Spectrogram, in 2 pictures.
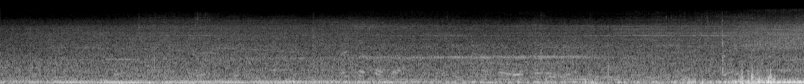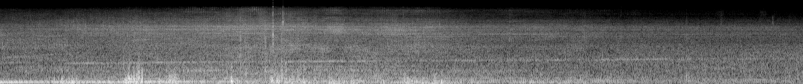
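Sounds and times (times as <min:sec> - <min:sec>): vehicle engine hum: 0:00.0 - 0:16.0.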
